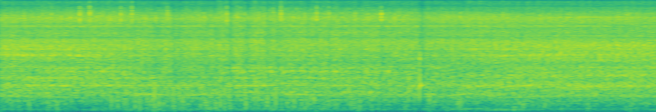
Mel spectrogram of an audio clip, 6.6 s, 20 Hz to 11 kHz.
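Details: Audi 100 2.3 (NF engine): fast, uneven metallic knocking, about three per second, at around 3000 rpm and above, heard more clearly under load; source not identified.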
